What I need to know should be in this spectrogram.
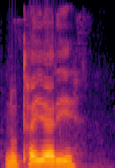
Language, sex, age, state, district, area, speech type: Bodo, female, 45-60, Assam, Chirang, rural, read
